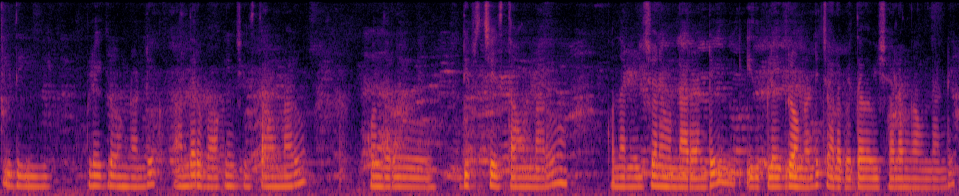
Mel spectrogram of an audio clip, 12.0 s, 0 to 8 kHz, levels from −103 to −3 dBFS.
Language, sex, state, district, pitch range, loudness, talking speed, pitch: Telugu, female, Telangana, Nalgonda, 145-165 Hz, -39 LUFS, 105 wpm, 150 Hz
